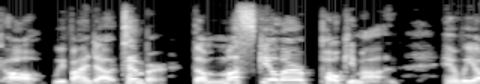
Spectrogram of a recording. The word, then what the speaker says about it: Tamburr: And it throws out a Timber. – Yes, a Timber. – If you're keeping track at home, that is spelled T-A-M-B-U-R-R. Tim, basically, Tim is cold. – Yes. Basically, think of a tree falling.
